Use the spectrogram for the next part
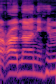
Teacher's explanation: आज़ानिहिम, आ खड़ा ज़बर है, इसको भी खींचेंगे थोड़ा सा। आज़ानिहिम, यहाँ पे मीम मुशद्दद है, गुन्ना करेंगे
